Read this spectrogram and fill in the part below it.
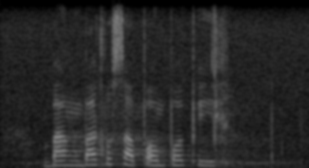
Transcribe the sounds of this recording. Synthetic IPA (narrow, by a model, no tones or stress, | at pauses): baŋ̩bat͡ɬʼʊsapʼɔm̩pʼɔpʼiːli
